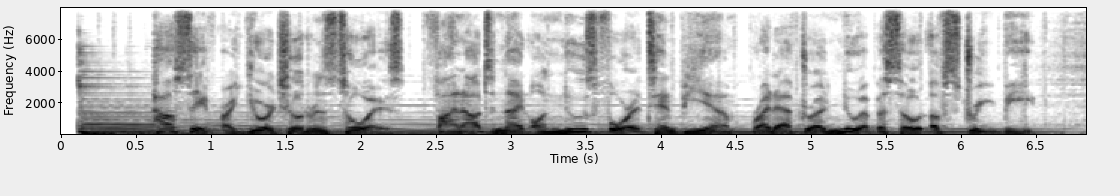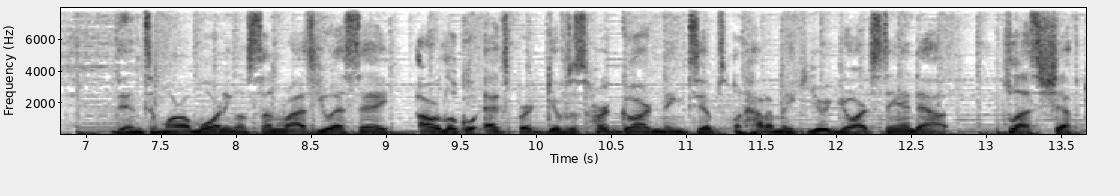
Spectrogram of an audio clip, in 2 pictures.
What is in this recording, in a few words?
Promo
